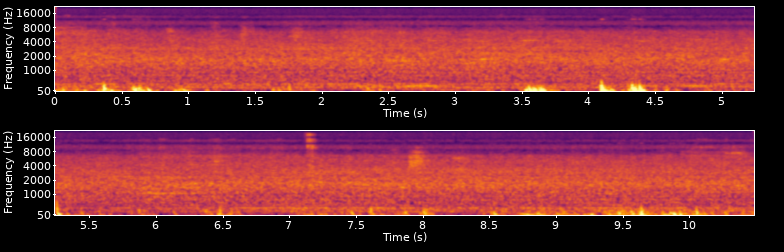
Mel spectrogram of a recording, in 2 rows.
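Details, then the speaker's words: 1994 box fan blade swapped into a new box fan, running: steady rush of air with gusty buffeting on the mic, no wobble or knocking; blade well balanced, normal running. "blade is well balanced and rightfully so i mean for all it is a 1994 let it go easy before we get am falling apart"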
